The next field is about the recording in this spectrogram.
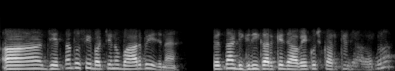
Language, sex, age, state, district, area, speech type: Punjabi, female, 45-60, Punjab, Ludhiana, urban, conversation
